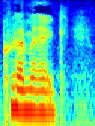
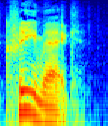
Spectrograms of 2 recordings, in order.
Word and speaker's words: Creme Egg: No, it's a cream egg. – Yeah, it's a creme egg. – No, it's not. Honeydew. – It's a cream egg, you idiots. – It's a cream egg.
